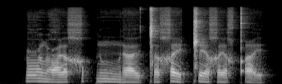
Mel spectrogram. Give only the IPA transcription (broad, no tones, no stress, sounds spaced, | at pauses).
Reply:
ʕ ũ ʕ ɐ χ | ɾ ũː ɾ aː ə̯ ǀ ɐ χ ɛ ǁ ɛ χ ɛː χ qʼ ɛ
